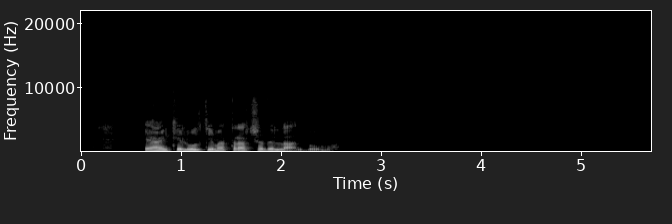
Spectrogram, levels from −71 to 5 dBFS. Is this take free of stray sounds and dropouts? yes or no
yes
